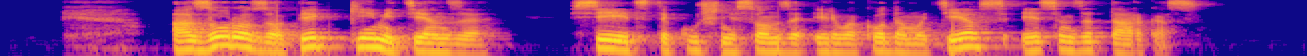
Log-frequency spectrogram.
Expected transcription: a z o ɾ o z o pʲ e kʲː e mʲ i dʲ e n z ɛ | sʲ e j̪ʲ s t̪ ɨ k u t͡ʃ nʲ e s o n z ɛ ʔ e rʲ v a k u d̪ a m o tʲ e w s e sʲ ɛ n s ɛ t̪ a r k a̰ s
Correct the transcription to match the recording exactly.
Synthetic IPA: a z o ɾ o z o pʲ e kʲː e mʲ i tʲ e n z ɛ | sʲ e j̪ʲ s t̪ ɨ k u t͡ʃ nʲ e s o n z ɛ ʔ e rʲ v a k o d̪ a m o tʲ e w s e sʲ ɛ n z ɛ t̪ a r k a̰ s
